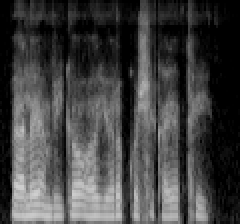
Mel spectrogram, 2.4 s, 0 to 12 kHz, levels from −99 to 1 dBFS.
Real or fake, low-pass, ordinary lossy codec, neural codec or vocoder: real; 10.8 kHz; Opus, 16 kbps; none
